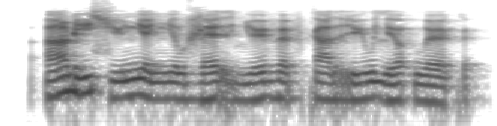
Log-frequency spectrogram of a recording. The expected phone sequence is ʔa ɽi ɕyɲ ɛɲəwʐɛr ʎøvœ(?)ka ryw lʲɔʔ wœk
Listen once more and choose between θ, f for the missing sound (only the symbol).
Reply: f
